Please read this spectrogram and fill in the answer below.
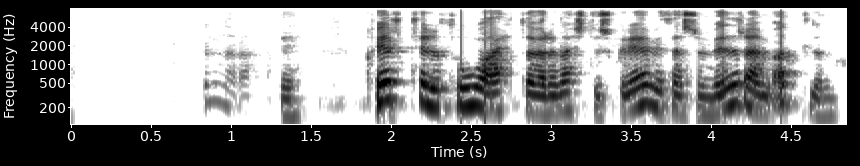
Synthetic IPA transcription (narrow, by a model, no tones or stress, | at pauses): ʏnːaɾaht̪ɪ | kʰv̥ɛːɾ̥t̪ʰɪːlʏɾ̥θuaðajht̪aðvɛːɾanajst̪ʏskɾɛːviθɛsːʏmvɪðɾaʏmʔœ̰t̪lʏm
